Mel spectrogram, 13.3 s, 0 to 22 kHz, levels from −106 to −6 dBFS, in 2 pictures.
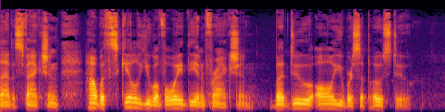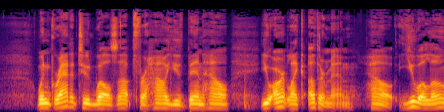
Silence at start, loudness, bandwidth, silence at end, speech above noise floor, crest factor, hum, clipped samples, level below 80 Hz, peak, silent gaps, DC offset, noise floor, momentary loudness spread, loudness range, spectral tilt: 0 s; -22 LUFS; 16.5 kHz; 0 s; 40 dB; 20 dB; none; under 0.1%; -70 dBFS; -2 dBFS; none; under 0.1%; -62 dBFS; 9 LU; 3 LU; -4 dB/octave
